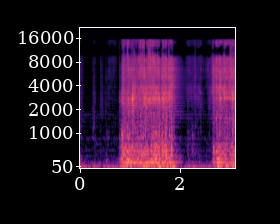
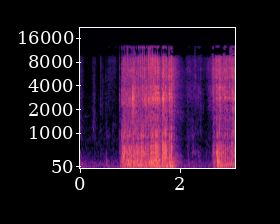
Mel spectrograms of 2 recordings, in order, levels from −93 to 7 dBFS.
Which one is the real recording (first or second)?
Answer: second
